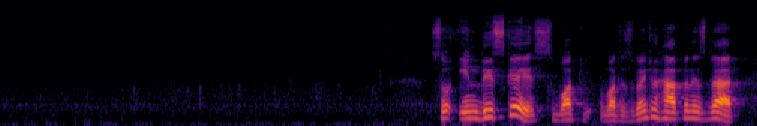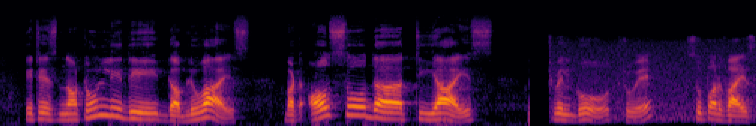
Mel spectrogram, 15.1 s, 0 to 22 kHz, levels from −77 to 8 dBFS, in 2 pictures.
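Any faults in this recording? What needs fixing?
Input switched to a poorer device at 12.87 s, likely: after a 200 ms silence, nothing above 7.6 kHz remains and a faint new noise floor appears. Lock the recording input to one device and disable automatic switching to headsets or call profiles during capture.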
